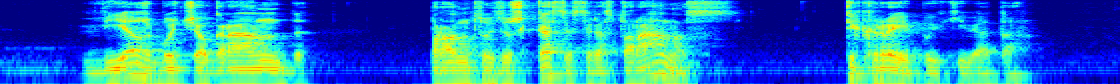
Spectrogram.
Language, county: Lithuanian, Vilnius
